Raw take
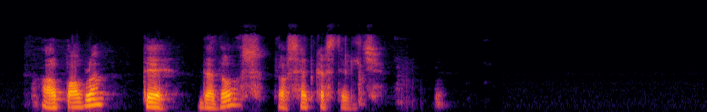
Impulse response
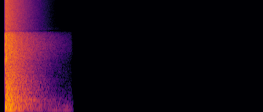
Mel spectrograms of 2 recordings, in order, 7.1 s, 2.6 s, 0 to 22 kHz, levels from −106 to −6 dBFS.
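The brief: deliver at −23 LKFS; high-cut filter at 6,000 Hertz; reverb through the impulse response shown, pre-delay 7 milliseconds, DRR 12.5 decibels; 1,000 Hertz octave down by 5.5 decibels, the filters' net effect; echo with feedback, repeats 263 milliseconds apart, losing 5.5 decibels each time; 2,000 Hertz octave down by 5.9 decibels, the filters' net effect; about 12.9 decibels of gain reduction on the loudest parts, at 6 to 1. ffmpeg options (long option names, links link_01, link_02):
-filter_complex "[0:a]lowpass=6000,equalizer=frequency=1000:width_type=o:gain=-7,equalizer=frequency=2000:width_type=o:gain=-5,acompressor=threshold=-36dB:ratio=6,aecho=1:1:263|526|789|1052|1315|1578|1841:0.531|0.281|0.149|0.079|0.0419|0.0222|0.0118,asplit=2[link_01][link_02];[1:a]atrim=start_sample=2205,adelay=7[link_03];[link_02][link_03]afir=irnorm=-1:irlink=0,volume=-31.5dB[link_04];[link_01][link_04]amix=inputs=2:normalize=0,volume=18.5dB"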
